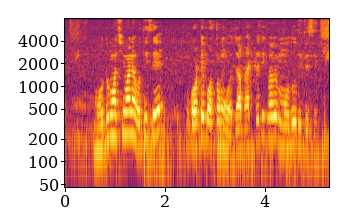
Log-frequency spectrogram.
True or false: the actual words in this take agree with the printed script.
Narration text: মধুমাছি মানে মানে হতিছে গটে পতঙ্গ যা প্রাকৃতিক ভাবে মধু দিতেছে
false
